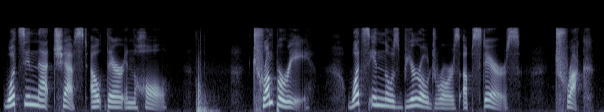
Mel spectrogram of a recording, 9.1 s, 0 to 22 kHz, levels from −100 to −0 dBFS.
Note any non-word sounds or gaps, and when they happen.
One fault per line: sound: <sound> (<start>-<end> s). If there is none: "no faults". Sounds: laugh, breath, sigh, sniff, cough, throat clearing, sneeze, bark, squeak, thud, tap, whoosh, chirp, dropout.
sound: thud (2.9-3.3 s)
